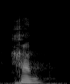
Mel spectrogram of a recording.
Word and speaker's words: gaan: Listen to me say this word with a short A and then with a long A, gaan. Gaan, gaan, gaan. If you use the short A, Dutch natives will immediately label you as French.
